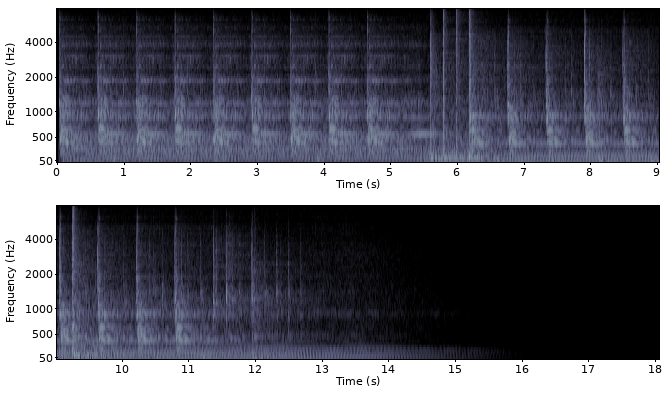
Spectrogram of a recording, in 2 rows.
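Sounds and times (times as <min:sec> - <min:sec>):
rage combat music: 0:00.0 - 0:12.8.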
